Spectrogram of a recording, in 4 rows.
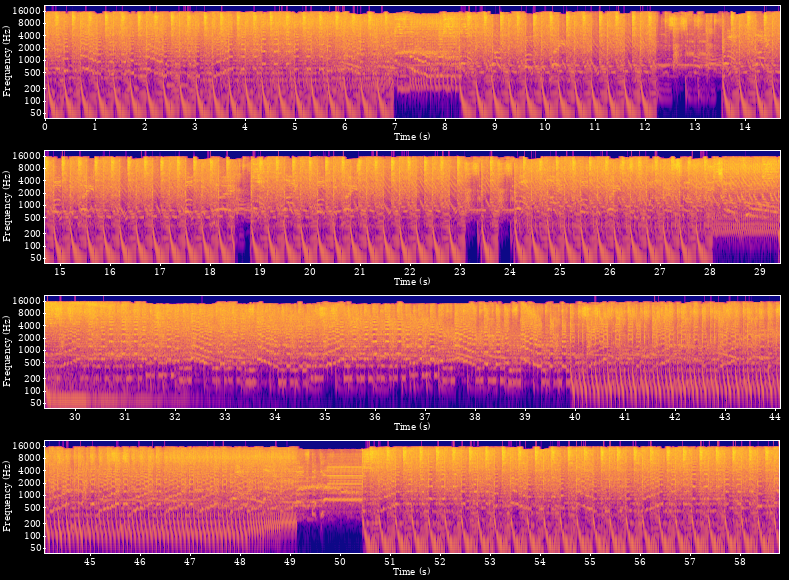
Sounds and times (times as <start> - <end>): Drum: 0.0 - 49.2, 50.4 - 58.7.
